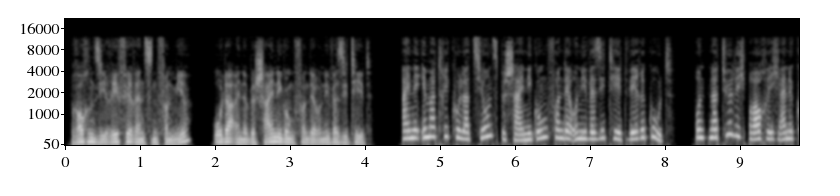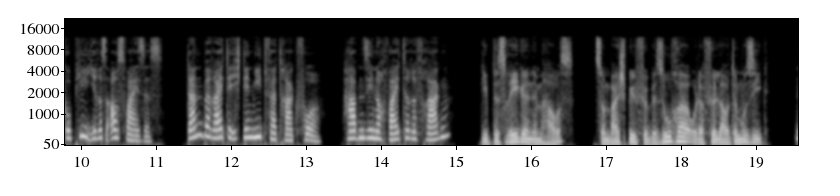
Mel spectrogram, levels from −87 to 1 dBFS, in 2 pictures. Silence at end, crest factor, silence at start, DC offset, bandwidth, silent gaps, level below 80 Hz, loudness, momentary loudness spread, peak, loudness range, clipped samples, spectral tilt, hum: 0 s; 18 dB; 0.1 s; under 0.1%; 12.5 kHz; 1.74-1.94 s, 4.14-4.44 s, 8.15-8.35 s, 11.14-11.35 s, 13.26-13.46 s, 14.99-15.28 s, 16.62-16.82 s, 19.21-19.51 s; -48 dBFS; -21 LUFS; 7 LU; -4 dBFS; 2 LU; under 0.1%; -6 dB/octave; none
